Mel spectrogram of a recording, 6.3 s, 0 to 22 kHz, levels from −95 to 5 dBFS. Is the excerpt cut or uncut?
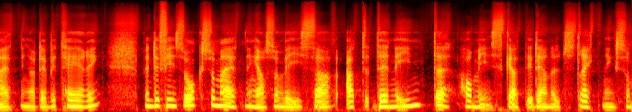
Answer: uncut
